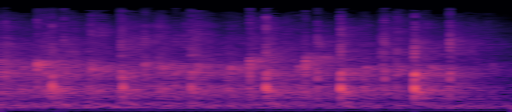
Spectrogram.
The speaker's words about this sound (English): Thanks for clapping.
